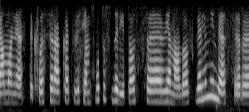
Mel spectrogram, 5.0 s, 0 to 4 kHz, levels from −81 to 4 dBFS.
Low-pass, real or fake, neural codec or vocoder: 3.6 kHz; real; none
